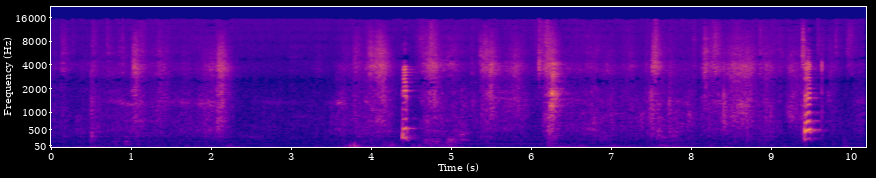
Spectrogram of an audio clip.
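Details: Stella, a Staffordshire Bull Terrier, performs as asked while anticipating her treat: a few short, sharp barks and soft whimpers break through a person's voice talking to her.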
